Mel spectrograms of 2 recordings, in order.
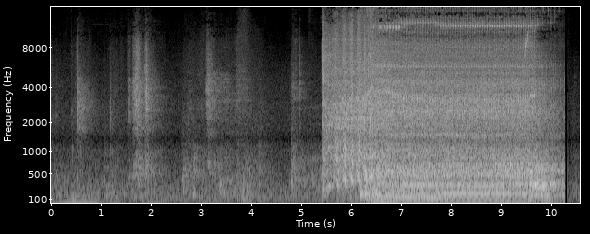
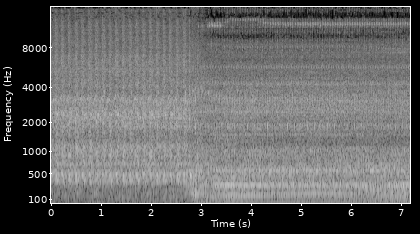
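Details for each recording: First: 2014 VW Golf 2.0 TDI EA288 diesel, warm restart with scope back-probed on cam and crank sensors: a few quiet clicks, fires almost instantly, steady even idle until shut off; normal start without the first-start long crank. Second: 2014 VW Golf 2.0 TDI EA288 diesel, first cold start of the day before repair (codes P0341/P0016/P0011): prolonged steady cranking before the engine catches and settles to idle, longer than 3.5 seconds.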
